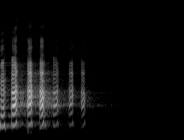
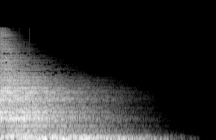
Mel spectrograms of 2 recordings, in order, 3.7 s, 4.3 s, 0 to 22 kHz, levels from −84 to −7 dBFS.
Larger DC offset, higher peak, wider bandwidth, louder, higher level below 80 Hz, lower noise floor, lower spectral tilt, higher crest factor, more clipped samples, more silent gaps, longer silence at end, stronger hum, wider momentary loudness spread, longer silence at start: neither; second, -12 dBFS vs 0 dBFS; first, 13.5 kHz vs 11 kHz; second, -30 LUFS vs -14 LUFS; second, under -90 dBFS vs -22 dBFS; first, -75 dBFS vs -71 dBFS; second, 1.5 dB/octave vs -4.5 dB/octave; first, 26 dB vs 16 dB; neither; neither; first, 2 s vs 1.4 s; neither; second, 19 LU vs 23 LU; about the same, 0 s vs 0 s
